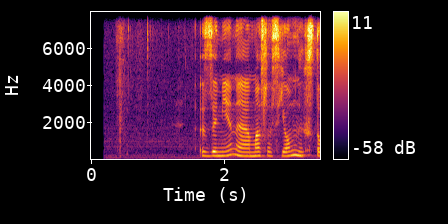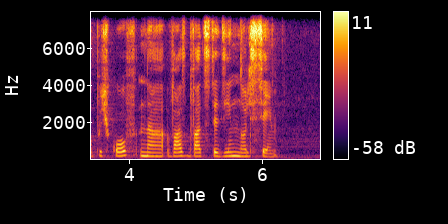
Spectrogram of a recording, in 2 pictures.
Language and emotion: Russian, neutral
